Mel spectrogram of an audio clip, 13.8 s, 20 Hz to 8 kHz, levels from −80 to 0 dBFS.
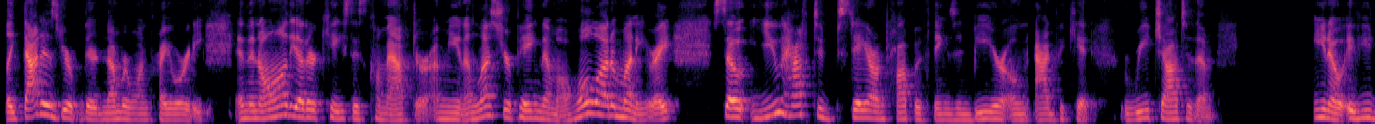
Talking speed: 220 wpm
